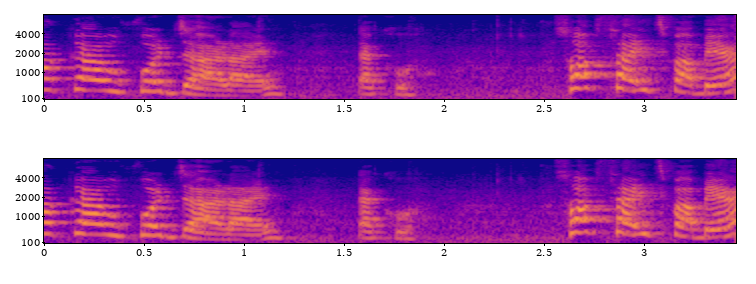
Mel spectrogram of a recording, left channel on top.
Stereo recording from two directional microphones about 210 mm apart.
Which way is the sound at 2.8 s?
15° right (ahead or behind).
